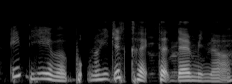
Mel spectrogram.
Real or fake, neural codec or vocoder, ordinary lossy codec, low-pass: real; none; none; none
